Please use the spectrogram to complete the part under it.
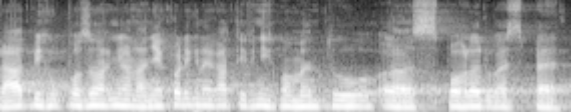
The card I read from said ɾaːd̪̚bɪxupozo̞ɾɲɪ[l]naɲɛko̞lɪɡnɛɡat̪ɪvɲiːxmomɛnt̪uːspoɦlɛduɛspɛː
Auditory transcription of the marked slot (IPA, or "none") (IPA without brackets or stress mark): l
